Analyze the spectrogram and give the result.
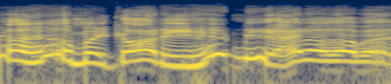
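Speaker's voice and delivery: put-on, very high-pitched screaming cry. Retelling a lady screaming into her phone: imitating someone screaming. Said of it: "just fucking screaming into the phone".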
